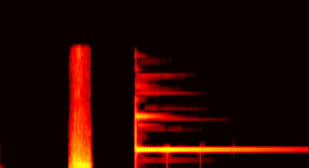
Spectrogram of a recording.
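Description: A bright chime rings out.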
